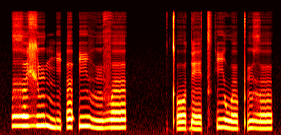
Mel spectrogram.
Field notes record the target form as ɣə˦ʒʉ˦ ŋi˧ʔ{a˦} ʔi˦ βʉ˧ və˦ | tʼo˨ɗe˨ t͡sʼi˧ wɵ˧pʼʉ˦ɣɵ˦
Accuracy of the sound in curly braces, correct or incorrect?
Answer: incorrect: ə˦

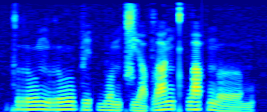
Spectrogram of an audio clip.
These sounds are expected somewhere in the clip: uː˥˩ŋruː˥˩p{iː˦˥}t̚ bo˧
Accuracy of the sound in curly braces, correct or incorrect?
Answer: incorrect: i˦˥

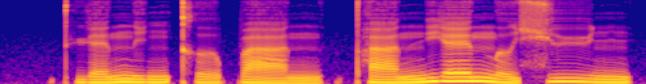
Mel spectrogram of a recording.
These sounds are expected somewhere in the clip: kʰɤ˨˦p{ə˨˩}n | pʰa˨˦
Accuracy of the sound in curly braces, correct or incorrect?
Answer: incorrect: a˨˩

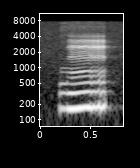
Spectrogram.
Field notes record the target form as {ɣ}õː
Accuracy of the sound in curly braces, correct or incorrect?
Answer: correct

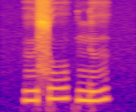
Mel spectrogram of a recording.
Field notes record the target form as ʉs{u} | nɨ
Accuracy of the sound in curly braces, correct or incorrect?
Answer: correct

